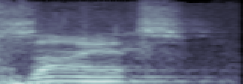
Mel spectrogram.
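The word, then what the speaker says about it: Zients: of the cobit plan Jeff science rhymes with science even though he's just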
